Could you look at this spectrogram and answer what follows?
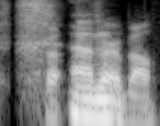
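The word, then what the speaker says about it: Vrbo: it yeah right yeah I think they say it as verbo it just sounds dumb but I guess I should say it since that's what they say in their commercials verbo so there are other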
